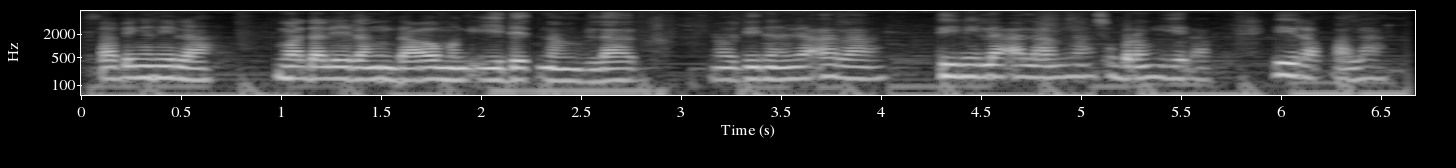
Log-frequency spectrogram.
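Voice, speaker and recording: A young man casually touring his bean garden outdoors for a vlog, speaking haltingly with many fillers and stumbling over his words, as if filmed on a phone. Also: a little high, level tone, mellow, faint music behind, rough recording. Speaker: farming vlogger.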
